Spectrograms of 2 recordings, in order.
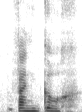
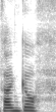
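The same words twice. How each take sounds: First: It uses a pronunciation closer to Dutch. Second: It uses the usual British English pronunciation. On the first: The speaker calls it right. "I think it's more like Van Gogh, if we said it properly" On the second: The speaker calls it wrong. "I think we don't say that right"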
